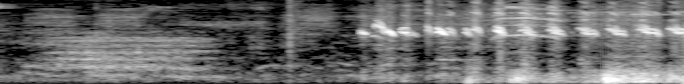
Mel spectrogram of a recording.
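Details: Yellow-legged thrush chicks being fed by parents at the nest: after a quiet start, a rapid run of short, high chirps repeated about five per second, with soft low rustling thumps beneath.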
